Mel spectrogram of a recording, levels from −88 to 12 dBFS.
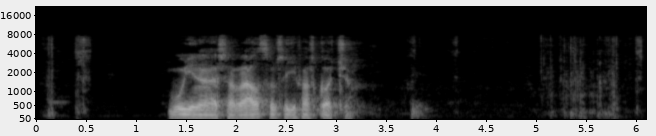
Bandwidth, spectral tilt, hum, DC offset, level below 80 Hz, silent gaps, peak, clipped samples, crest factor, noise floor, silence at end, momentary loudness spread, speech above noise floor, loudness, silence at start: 8 kHz; -6.5 dB/octave; none; under 0.1%; -50 dBFS; none; -8 dBFS; under 0.1%; 22 dB; -82 dBFS; 0.05 s; 16 LU; 57 dB; -26 LUFS; 0.45 s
